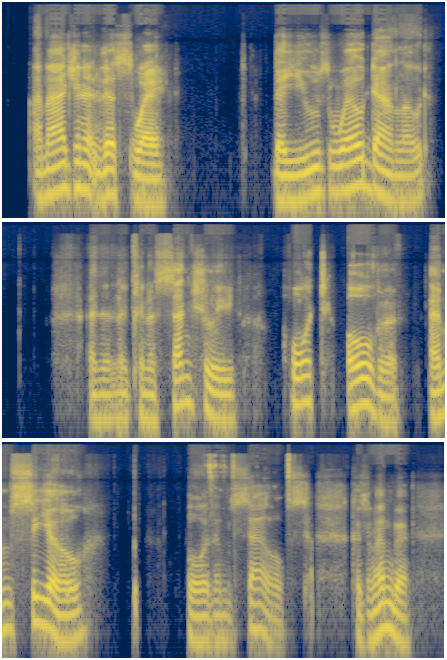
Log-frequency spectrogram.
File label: voice message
